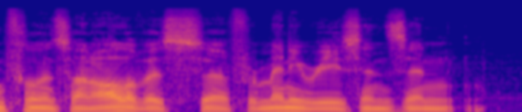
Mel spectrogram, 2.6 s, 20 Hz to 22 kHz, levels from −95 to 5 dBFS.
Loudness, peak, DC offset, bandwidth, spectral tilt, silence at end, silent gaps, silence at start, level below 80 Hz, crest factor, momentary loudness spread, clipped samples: -28 LUFS; -10 dBFS; under 0.1%; 15 kHz; -6 dB/octave; 0.2 s; none; 0 s; -50 dBFS; 18 dB; 7 LU; under 0.1%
